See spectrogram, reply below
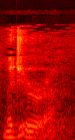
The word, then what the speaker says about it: Maduro: He's kind of like Madeira. Is that how you say it? Maduro.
